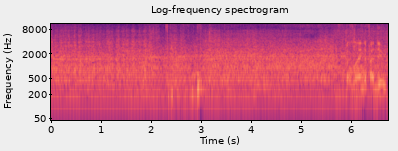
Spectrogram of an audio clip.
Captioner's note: sawing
